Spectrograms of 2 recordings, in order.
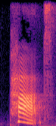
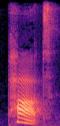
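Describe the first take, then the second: First: PAT with low jaw, lips stretched wide; spread front vowel. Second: PART in place of pat, with a central a; wrong vowel demo. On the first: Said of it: "lower your jaw and spread your lips". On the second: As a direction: say PART with lips unspread, vowel further back. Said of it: "not part". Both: Shown as a demonstration.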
